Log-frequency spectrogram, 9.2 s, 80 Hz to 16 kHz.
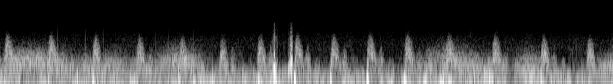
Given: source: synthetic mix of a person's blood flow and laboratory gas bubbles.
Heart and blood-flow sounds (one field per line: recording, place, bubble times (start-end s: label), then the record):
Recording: Doppler ultrasound of blood flow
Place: subclavian vein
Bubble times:
4.07-4.18 s: bubbles
4.31-4.40 s: bubbles
From the record:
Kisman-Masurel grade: 113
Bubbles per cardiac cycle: 1 to 2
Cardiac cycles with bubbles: 1 to 10%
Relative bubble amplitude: loud (0.450 to 0.775)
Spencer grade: 1 (occasional bubble signal discernible with the cardiac motion signal, with majority of cardiac periods free of bubbles)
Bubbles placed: anywhere in the cardiac cycle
